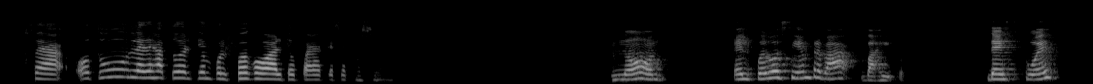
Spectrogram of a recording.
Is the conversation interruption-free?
Yes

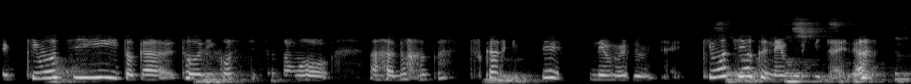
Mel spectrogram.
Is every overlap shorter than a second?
No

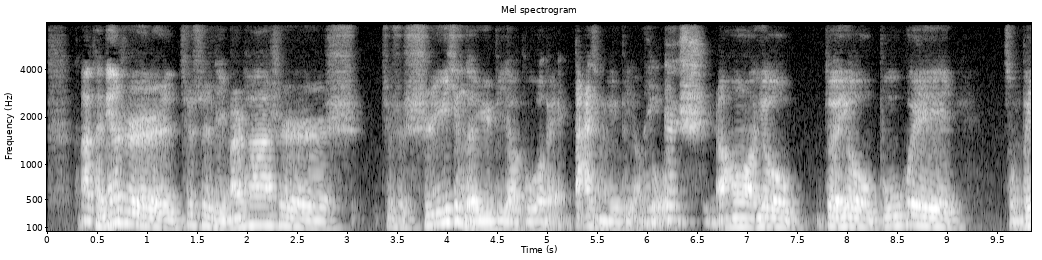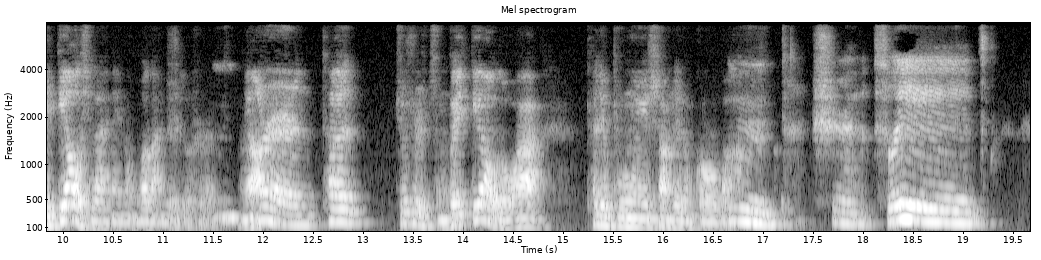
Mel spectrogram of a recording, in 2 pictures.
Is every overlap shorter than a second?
Yes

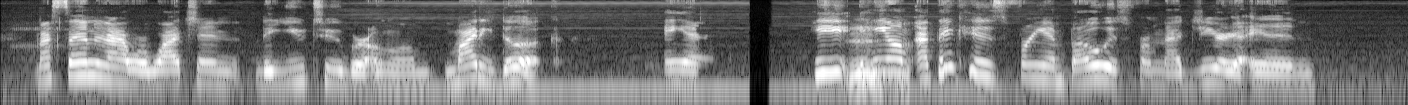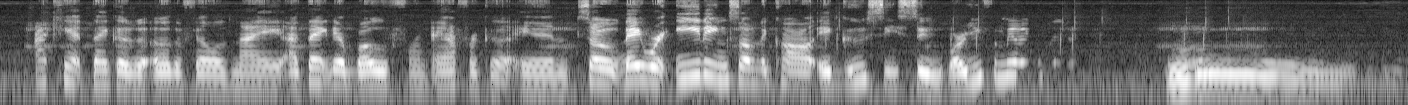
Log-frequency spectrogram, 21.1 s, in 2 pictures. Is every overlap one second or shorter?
Yes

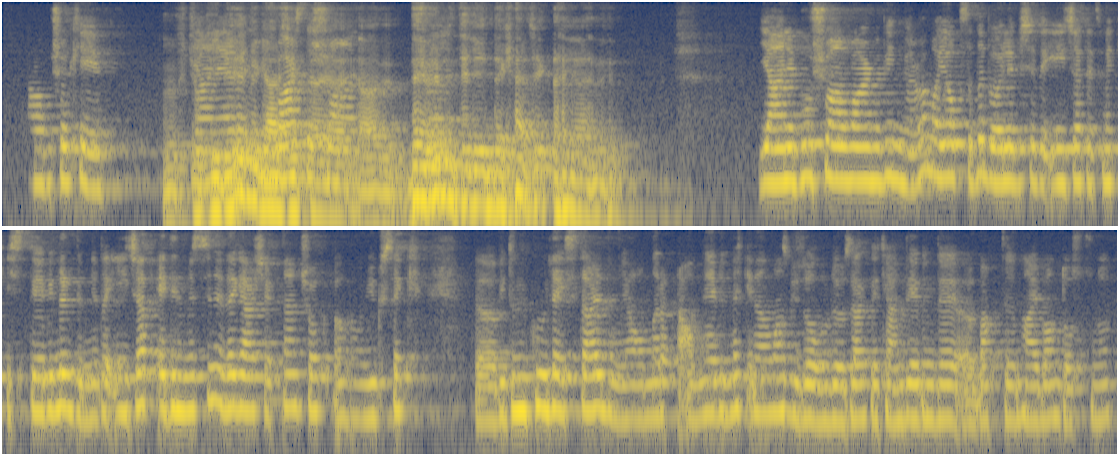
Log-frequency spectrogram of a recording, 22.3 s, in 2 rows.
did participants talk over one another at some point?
Yes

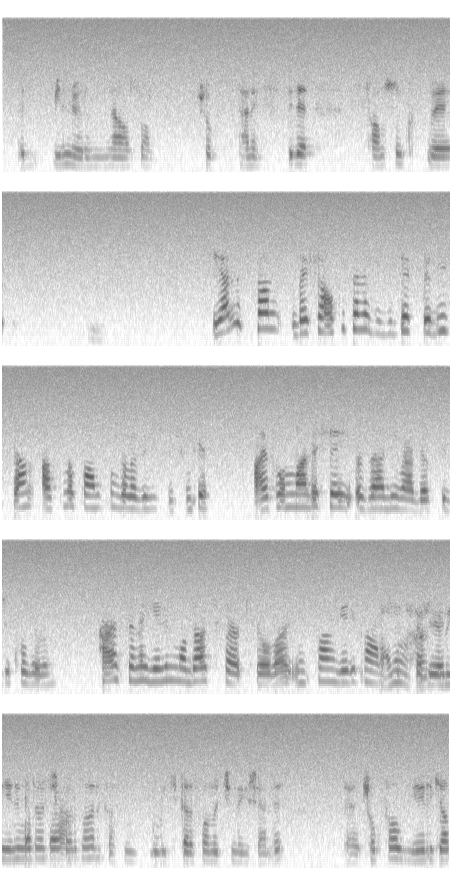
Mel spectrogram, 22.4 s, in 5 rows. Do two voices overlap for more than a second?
Yes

